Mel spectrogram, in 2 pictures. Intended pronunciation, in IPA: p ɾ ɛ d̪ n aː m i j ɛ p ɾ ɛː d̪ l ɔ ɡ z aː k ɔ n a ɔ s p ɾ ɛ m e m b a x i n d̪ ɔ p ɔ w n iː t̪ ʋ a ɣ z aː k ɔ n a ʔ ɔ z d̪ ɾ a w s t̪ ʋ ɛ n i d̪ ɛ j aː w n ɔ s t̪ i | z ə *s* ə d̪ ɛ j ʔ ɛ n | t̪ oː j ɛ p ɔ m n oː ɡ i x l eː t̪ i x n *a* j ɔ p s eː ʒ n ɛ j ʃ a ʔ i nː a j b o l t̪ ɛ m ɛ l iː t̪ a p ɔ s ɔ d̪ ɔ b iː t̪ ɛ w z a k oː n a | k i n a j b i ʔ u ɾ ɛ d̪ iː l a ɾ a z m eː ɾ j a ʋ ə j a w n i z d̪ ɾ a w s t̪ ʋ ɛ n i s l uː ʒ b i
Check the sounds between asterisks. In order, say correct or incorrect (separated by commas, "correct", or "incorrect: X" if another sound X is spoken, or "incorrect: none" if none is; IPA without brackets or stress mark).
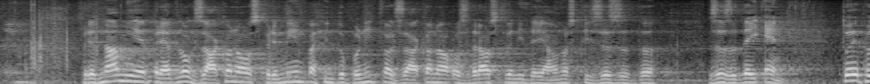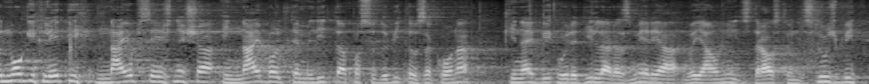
incorrect: z, correct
